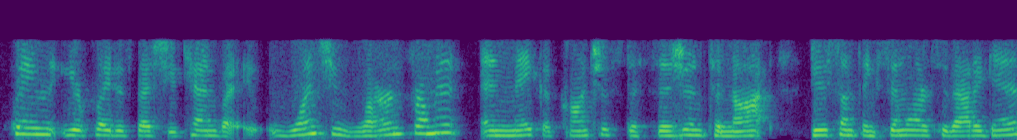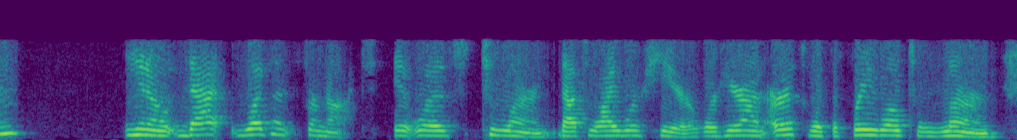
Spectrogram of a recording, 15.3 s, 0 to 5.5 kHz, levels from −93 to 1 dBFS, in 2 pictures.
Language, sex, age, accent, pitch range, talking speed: English, female, 30-49, American, 180-215 Hz, 195 wpm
